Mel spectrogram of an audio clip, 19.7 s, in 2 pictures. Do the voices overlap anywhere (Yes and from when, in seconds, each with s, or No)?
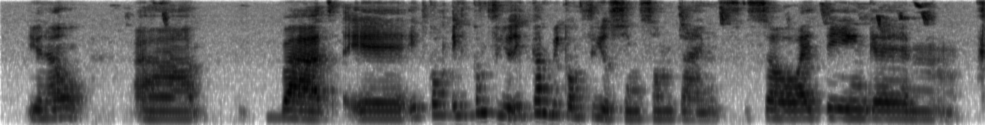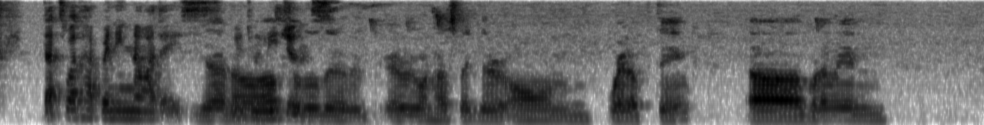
Yes, from 11.8 s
